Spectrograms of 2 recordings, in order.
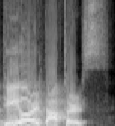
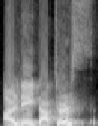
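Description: First: Said in the usual way. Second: "doctors?" gently lifted at the end; slightly rising question. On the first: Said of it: "요 위에 거는". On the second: Shown as a demonstration. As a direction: read "are they doctors?" slowly, tipping "doctors" upward as a question. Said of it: "살짝 올려 읽어요". ("doctors?" 끝을 살짝 올려 읽는 의문문 억양)

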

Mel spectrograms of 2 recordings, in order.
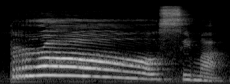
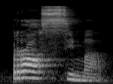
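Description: First: Próxima with PRÓ held very long, high and loud; exaggerated stress on PRÓ. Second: Próxima with a firm, loud PRÓ, slowly; stress on PRÓ. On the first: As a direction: call out próxima, stretching "próóó" right out. (próxima puxando muito a sílaba "pró", bem alto) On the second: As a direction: lean on the first syllable of próxima. (próxima marcando bem a sílaba "pró") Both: Shown as a demonstration. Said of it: "A sílaba tônica é a antepenúltima".

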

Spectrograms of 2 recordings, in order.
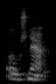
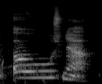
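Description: First: Said in the usual way. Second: Higher, stressed "Oh" in "Oh, snap"; excited. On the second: Real, not acted. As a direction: punch the "Oh" up high.

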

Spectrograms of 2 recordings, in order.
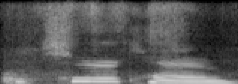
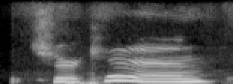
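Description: First: Slower mock gotcha. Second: Slow mock gotcha. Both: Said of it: "And you're like".

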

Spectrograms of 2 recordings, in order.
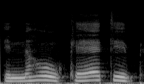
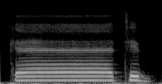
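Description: First: Said in the usual way. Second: كاتب with the long aa held very slowly; teacher drawing out the long vowel; stretched syllables. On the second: Shown as a demonstration. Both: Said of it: "مع أي مد سمعنا صوتها".

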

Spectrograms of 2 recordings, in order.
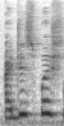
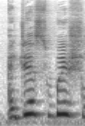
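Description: First: Holding back tears on the wish; teary. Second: Higher, choked-up wish; teary. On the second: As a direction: voice breaking on the wish. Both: Real, not acted. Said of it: "sit here and cry on camera".

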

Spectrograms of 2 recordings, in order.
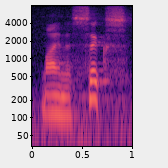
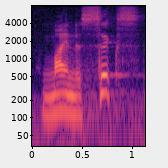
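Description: The two takes are said the same way.

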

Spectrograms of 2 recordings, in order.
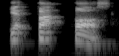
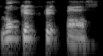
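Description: First: Fat stressed and drawn out, slow. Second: Said in the usual way. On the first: Shown as a demonstration. Naming his show to the hosts, slow stress on fat. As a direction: land on fat firmly, slowly. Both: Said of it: "we call it get fat fast".

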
